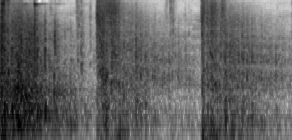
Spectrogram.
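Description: Three heavy gunshots in the video game Fortnite Battle Royale, likely from a legendary sniper rifle, each a loud close blast about one second apart with a long fading tail.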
